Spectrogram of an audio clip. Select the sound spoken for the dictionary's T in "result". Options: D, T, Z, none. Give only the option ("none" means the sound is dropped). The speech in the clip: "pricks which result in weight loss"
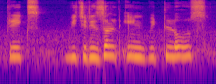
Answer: T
